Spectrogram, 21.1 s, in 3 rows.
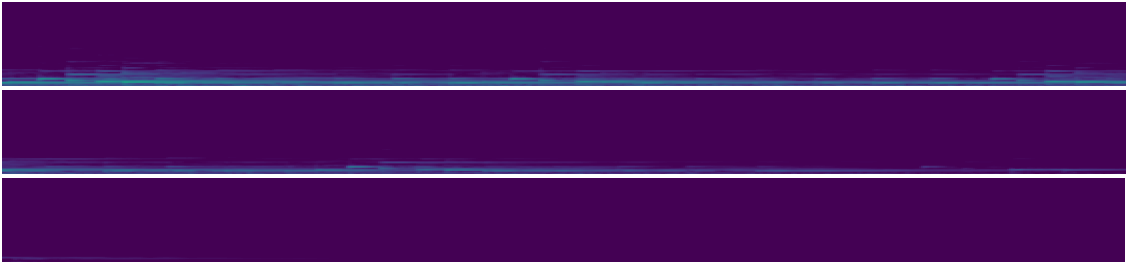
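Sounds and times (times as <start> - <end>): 
solo piano: 0.0 - 15.2.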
